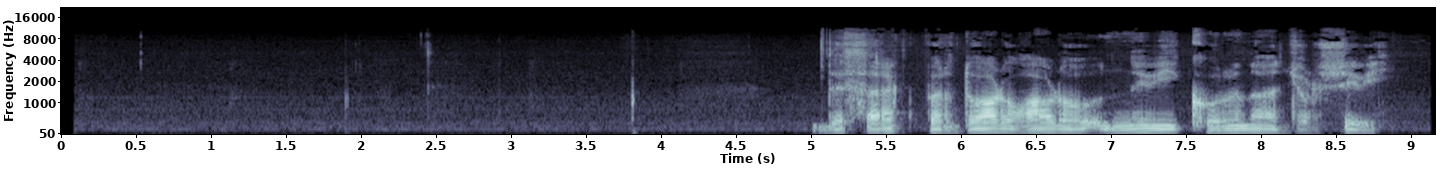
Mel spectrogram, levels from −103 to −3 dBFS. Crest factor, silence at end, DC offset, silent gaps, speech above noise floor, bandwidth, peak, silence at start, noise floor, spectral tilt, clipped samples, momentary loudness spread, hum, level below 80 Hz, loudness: 24 dB; 0.3 s; under 0.1%; none; 39 dB; 11 kHz; -6 dBFS; 5 s; -65 dBFS; -5.5 dB/octave; under 0.1%; 21 LU; none; -54 dBFS; -26 LUFS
